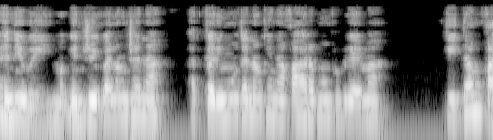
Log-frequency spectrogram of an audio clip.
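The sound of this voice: An unforced reading voice carries the whole clip.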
